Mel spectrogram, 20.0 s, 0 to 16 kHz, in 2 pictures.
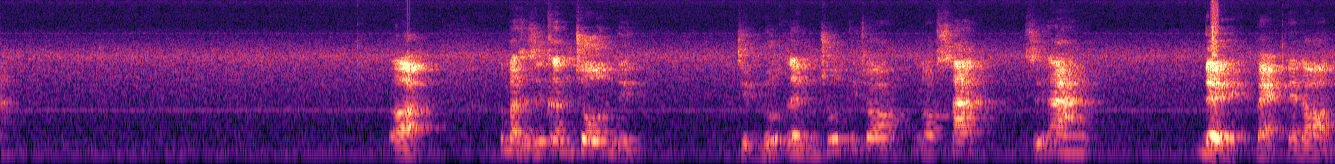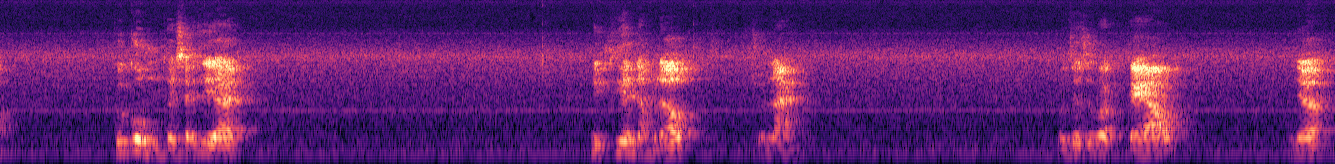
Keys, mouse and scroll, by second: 0.8 alt+click, 4.7 ctrl+click, 7.8 alt+click, 10.8 space, 10.9 click, 11.1 space, 13.1 alt+click, 14.7 space, 18.4 click, 19.8 space.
